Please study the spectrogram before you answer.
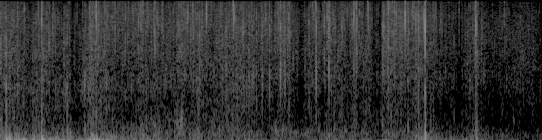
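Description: A small folded bundle of clear, air-filled plastic bubble wrap is crinkled and scratched with long nails and fingertips close to a microphone. Busy crackling and crinkling come with sharp bright snaps and a low, thumpy handling rumble. It is loudest in the first second, then settles into a softer, steady rustle that fades toward the end.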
